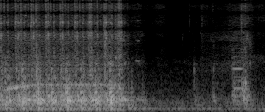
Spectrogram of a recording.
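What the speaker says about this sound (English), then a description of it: "We're going to stitch right along the edge here, down the other end." A sewing machine stitches along the edge of a fabric key fob in a fast, steady whir for about a second, then stops, leaving faint handling noises.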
